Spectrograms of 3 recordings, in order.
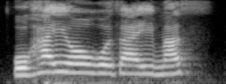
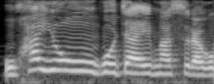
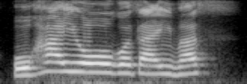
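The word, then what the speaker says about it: おはようございます: 오하요우라고 써 있는데 오하요우 고자이마스라고 발음하시면 안 되고요. 자, 요음 뒤에 우음이 올 경우에는 우라는 음절이 올 경우에는 앞에 있는 요음을 길게 장음으로 발음합니다. 그래서 오하요 고자이마스, 오하요 고자이마스 라고 발음이 되는 거죠.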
